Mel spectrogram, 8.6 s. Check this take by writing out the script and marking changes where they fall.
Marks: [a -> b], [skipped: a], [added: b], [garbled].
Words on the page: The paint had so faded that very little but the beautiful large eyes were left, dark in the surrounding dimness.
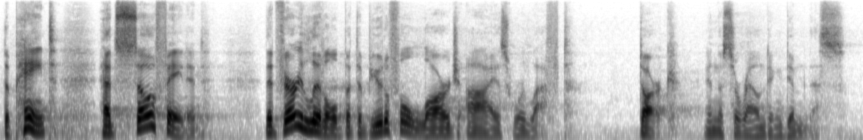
The paint had so faded that very little but the beautiful large eyes were left, dark in the surrounding dimness.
